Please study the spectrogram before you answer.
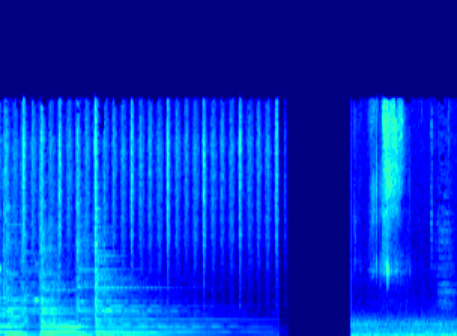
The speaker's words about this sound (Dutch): Nou, zoals je hoort, ik zit weer in de auto en ik ben op weg deze keer bij, naar een etentje van mijn moeder.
